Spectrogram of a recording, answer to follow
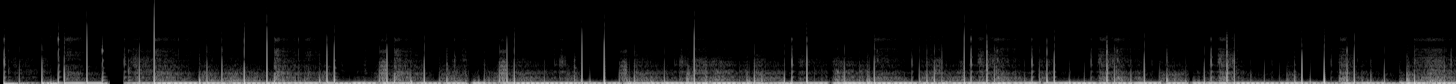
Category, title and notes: Sound effects > Electronic / Design
Optical Theremin 6 Osc Shaper Infiltrated-024
Alien, Analog, Chaotic, Crazy, DIY, EDM, Electro, Electronic, Experimental, FX, Gliltch, IDM, Impulse, Loopable, Machine, Mechanical, Noise, Oscillator, Otherworldly, Pulse, Robot, Robotic, Saw, SFX, strange, Synth, Theremin, Tone, Weird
